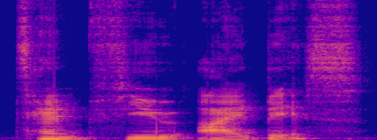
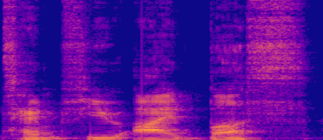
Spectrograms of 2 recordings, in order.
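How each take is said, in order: First: The last syllable sounds like 'bis'. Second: The last syllable sounds like 'bus'. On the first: The speaker calls it right. "So it's temp few I bis" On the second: The speaker calls it wrong. "Some people say"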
